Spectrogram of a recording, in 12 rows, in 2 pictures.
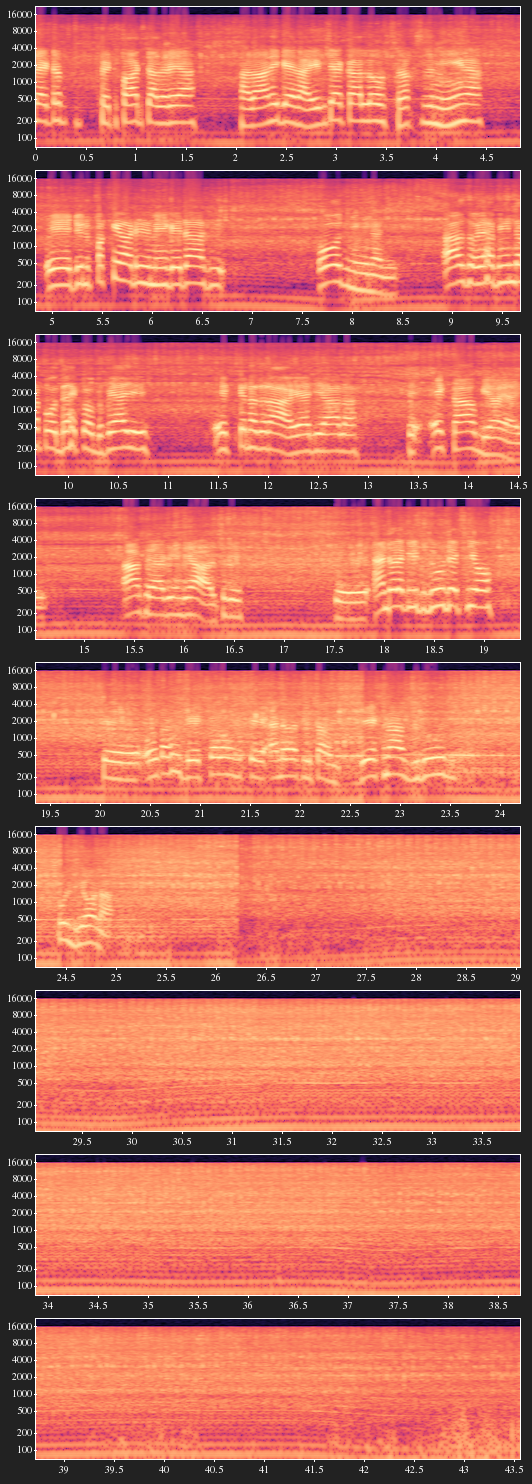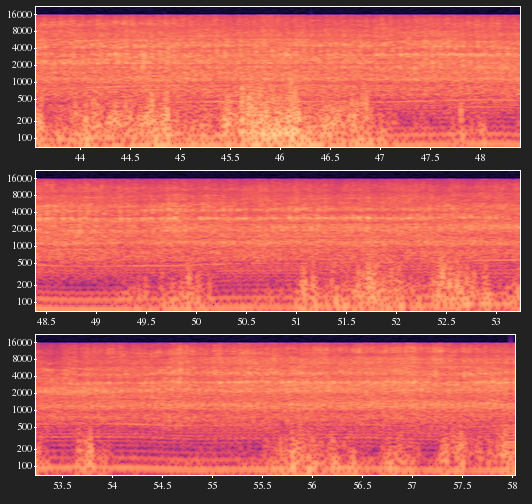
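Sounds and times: tractor diesel engine under load: 0.0s - 58.0s
low wind buffeting on microphone: 42.8s - 47.1s, 51.1s - 54.0s, 55.6s - 58.0s.

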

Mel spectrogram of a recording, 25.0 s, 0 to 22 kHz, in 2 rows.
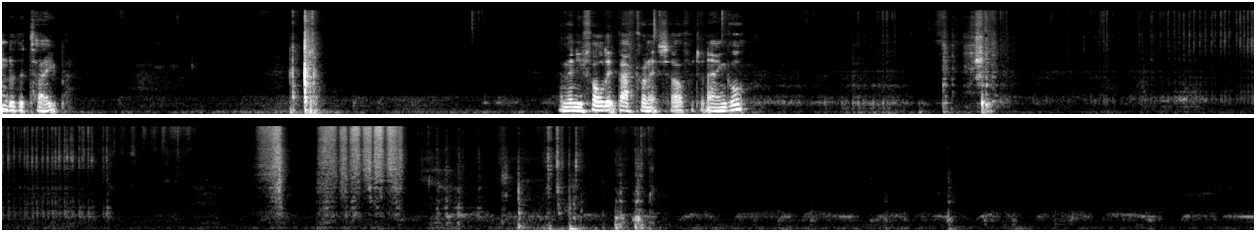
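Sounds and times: masking tape peeling: 10.9s - 14.2s, 15.0s - 16.6s.

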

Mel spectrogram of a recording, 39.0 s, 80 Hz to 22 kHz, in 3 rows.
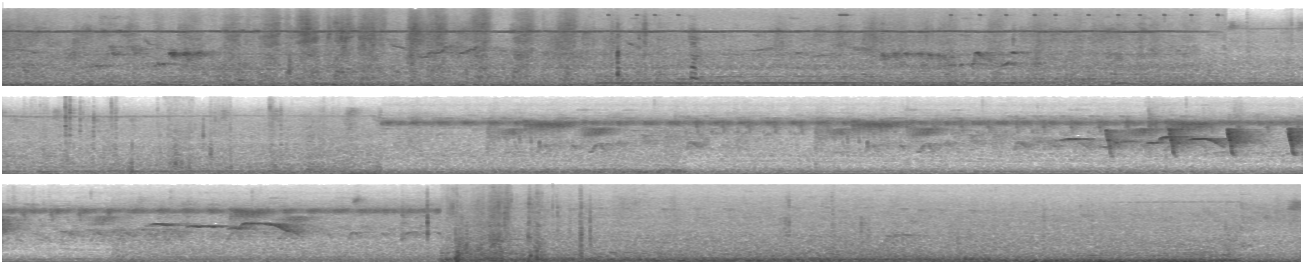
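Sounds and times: birds chirping and whistling: 0.0s - 12.3s
high-pitched insect drone: 0.0s - 12.3s.

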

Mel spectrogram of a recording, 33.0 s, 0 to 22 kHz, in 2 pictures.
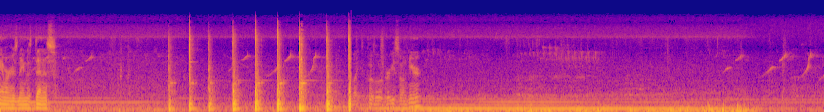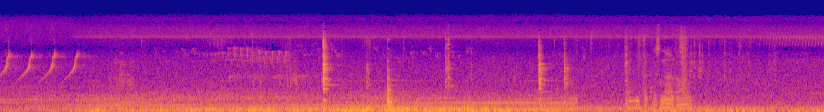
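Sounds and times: steady low hum: 0.0s - 32.9s
bird chirping: 0.3s - 13.0s, 13.9s - 29.9s.

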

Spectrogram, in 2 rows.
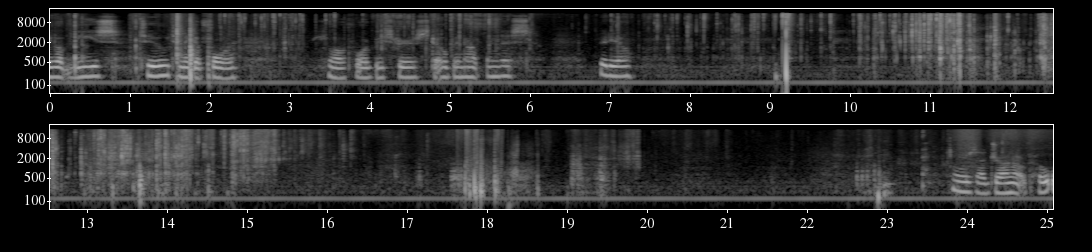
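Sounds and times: plastic wrapping tearing and crinkling: 1.6s - 3.6s, 7.4s - 16.4s.

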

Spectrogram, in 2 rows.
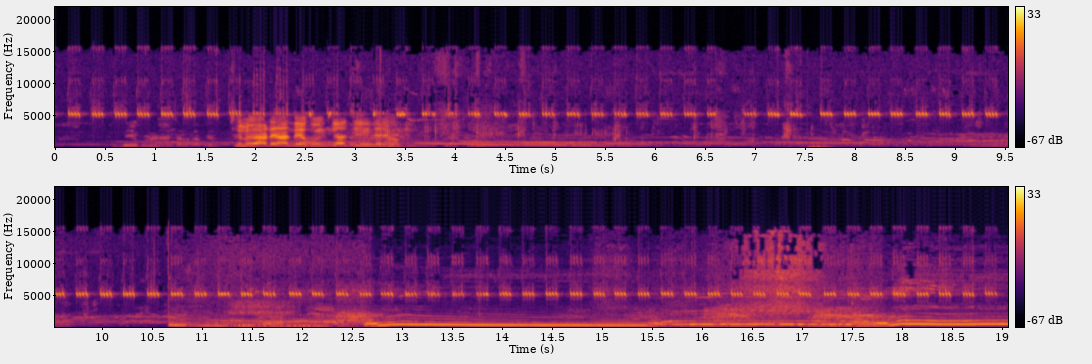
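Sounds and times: dogs howling: 0.0s - 19.0s
high pulsing chirp: 10.0s - 19.0s.

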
